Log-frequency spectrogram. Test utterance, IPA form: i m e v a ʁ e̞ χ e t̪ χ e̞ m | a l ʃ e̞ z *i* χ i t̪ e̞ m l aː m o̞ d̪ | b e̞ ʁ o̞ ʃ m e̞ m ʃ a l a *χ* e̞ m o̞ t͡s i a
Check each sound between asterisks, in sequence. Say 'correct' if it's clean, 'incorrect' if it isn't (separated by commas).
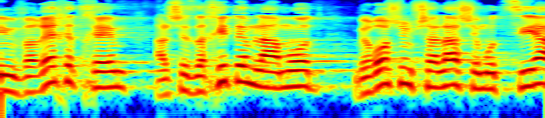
incorrect, incorrect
